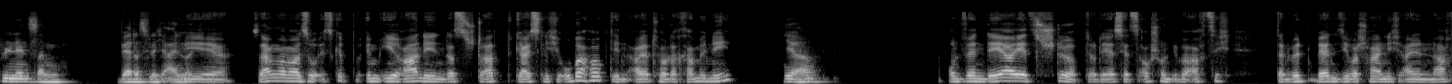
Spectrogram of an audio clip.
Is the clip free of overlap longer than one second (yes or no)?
yes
